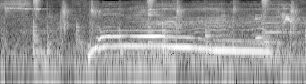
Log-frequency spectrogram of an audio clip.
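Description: Outdoor cats, a mother named Zetina and her daughter, are heard as one long, clear, drawn-out meow that slides downward, close and fairly loud over quiet background.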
